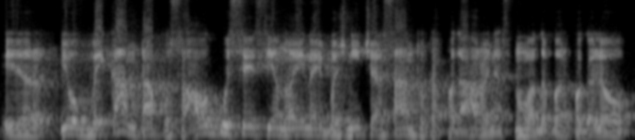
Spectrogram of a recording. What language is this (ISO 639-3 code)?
lit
